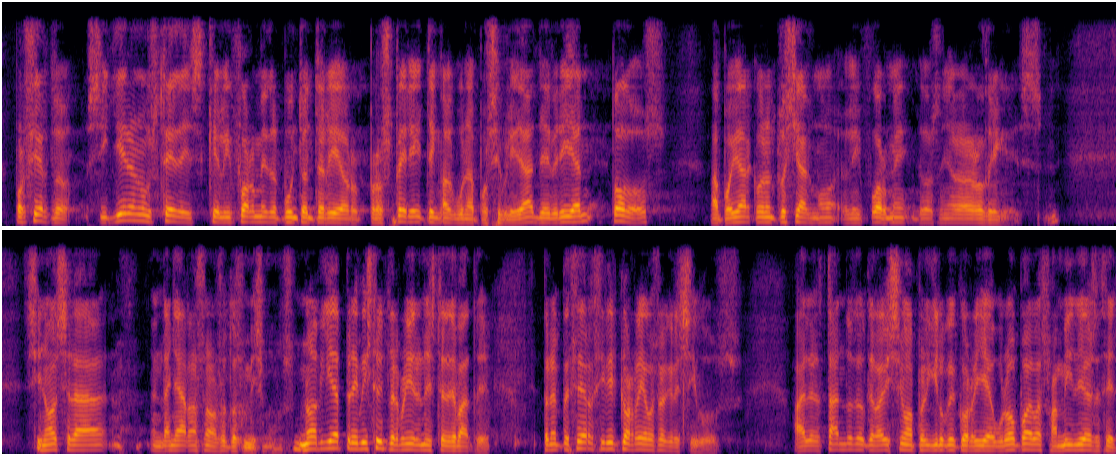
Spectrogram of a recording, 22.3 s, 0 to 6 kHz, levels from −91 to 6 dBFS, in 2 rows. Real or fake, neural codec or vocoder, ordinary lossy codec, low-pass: fake; codec, 16 kHz, 4 kbps, FunCodec, trained on LibriTTS, 50 frames a second; none; 5.4 kHz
